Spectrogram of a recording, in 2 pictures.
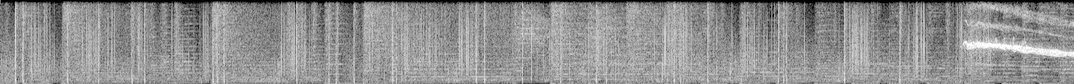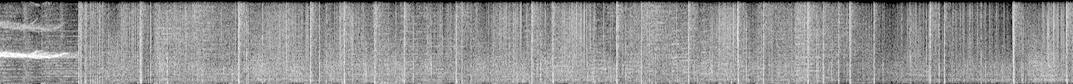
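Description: Fireworks going off at close range: a rapid, uneven string of sharp bangs and crackling pops from shells bursting. Near the middle a high whistle falls in pitch for about two seconds.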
